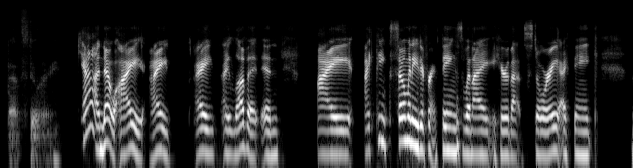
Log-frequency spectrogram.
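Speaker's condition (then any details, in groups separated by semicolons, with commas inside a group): No condition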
